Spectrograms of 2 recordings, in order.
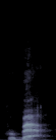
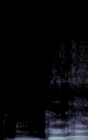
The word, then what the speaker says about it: Grbac: photos of the other Kansas City quarterback, Elvis Grbac.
